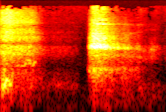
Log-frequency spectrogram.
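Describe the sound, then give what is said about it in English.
A deep breath drawn in and let out: two long, airy breaths separated by a short pause, the second slightly louder, with no talk. “let's take a deep breath together.”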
